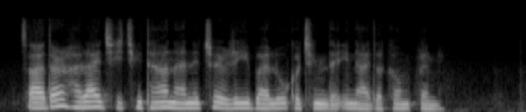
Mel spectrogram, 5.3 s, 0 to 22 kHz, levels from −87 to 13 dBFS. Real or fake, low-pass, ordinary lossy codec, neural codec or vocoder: fake; 10.8 kHz; none; codec, 16 kHz in and 24 kHz out, 0.9 kbps, LongCat-Audio-Codec, fine tuned four codebook decoder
